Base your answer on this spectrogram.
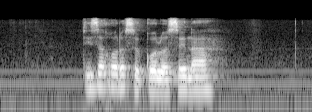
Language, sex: Tswana, male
